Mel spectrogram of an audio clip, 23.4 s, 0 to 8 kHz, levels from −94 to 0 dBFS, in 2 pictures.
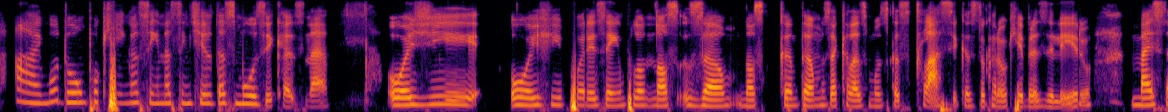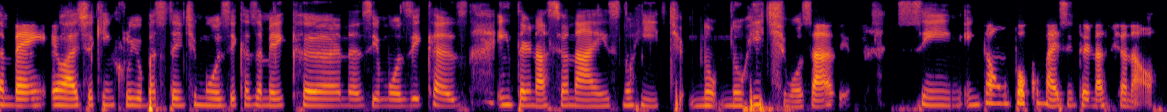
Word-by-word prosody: Ai, 260 -5 -2
mudou 265 0 -2
um - - -10
pouquinho, 255 -2 +5
assim, 255 -2 -5
no 245 +1 -3
sentido 240 -1 -4
das 245 +1 -2
músicas, 220 -8 -1
né. - - 0 0.6
Hoje 200 - +2 0.3
hoje, 195 0 0
por 190 -2 +7
exemplo, 180 +1 +2
nós 175 +1 +2
usam 180 -1 +3
nós 170 -6 0 0.2
cantamos 185 0 +1
aquelas 170 -1 +1
músicas 165 -2 -6
clássicas 165 +1 +2
do 155 - -3
karaokê 150 +1 0
brasileiro, 150 -11 -1 0.4
mas 195 +1 +2
também 190 -2 +3
eu 195 0 +3
acho 185 0 +4
que - - -4
incluiu 195 -1 -5
bastante 190 +3 0
músicas 190 +1 -5
americanas 180 -1 -1
e 180 - -3
músicas 175 +1 -3 0.3
internacionais 180 -3 0
no 190 - -4
rit 180 -3 -7
no 180 0 -4
no 180 -1 -5
ritmo, 125 +8 0
sabe. 430 - +3 0.4
Sim, 190 -3 -4
então 205 +2 -1
um - - -8
pouco 255 - +2
mais 170 -6 +1
internacional. 175 -3 -2
185 Hz, 125 wpm, -26 LUFS, 175-200 Hz, 0.6 s, por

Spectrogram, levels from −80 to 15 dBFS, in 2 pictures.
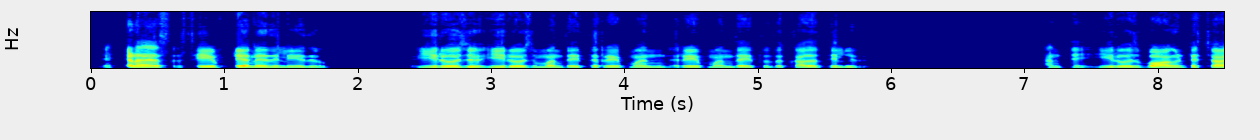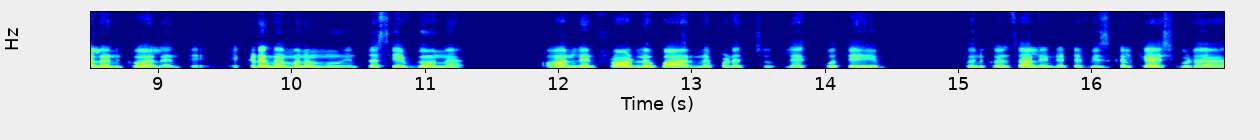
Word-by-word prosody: ఎక్కడ - - +5 0.2
అసలా 175 - -16
సేఫ్టీ 140 +5 +1
అనేది 165 0 +1
లేదు. 125 -1 -5 0.8
ఈరోజు, 150 +3 +3 0.2
ఈరోజు 140 +2 +1
మందైతే 130 +3 -3
రేపు 130 0 -2
మం 115 +1 -3 0.2
రేపు 120 0 0
మందైతదో 125 +2 -4
కాదో 115 +2 +2
తెలీదు. 110 -3 -7 1.4
అంతే. 110 -1 -11 0.2
ఈరోజు 135 +1 -1
బాగుంటే 135 +4 +3
చాలు 130 -1 +5
అనుకోవాలి 115 -2 0
అంతే. 105 - -17 0.3
ఎక్కడైనా 195 +3 +4
మనము 155 -3 +1 0.2
ఎంత 120 0 -21
సేఫ్‌గా 135 +1 0
ఉన్న, 135 -1 -3 0.8
ఆన్‌లైన్ 135 +1 0
ఫ్రాడ్‌లో 130 0 +4
బారిన 120 +1 +3
పడొచ్చు. 115 0 -7 0.2
లేకపోతే 115 +2 -4 0.8
కొన్ని, 120 -1 -6
కొన్ని 120 -1 -2
సార్లేంటంటే 120 +2 -1
ఫిజికల్ 125 +1 -7
క్యాష్ 125 -1 +3
కూడా, 135 +3 -1
130 Hz, 125 wpm, -26 LUFS, 120-135 Hz, 1.4 s, ఎక్కడ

